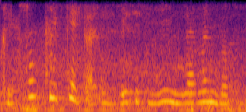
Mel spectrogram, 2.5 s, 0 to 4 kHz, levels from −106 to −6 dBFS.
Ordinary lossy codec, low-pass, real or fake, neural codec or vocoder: Opus, 24 kbps; 3.6 kHz; fake; codec, 16 kHz in and 24 kHz out, 1.1 kbps, FireRedTTS-2 codec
